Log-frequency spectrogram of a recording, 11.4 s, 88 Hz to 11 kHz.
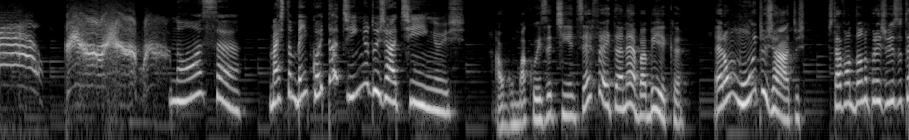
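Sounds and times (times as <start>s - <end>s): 
young large cat meowing: 0.0s - 2.2s
speech: 3.0s - 11.3s.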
